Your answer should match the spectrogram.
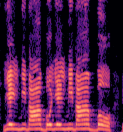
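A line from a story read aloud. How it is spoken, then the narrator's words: Piercing shriek. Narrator (Italian): Pinocchio cacciò un urlo acutissimo gridando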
